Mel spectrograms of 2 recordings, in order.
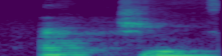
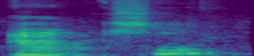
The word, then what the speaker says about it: action: So, action films. A gente pode pronunciar action, que é uma pronúncia mais próxima do britânico. Ou a gente pode falar action, mais próxima do americano.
